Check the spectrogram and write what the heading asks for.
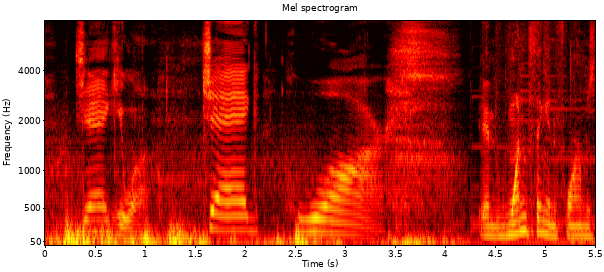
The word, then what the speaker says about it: Jaguar: No, you said Jaguar. It's Jaguar. Jaguar. No, 3 syllables. Jaguar.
